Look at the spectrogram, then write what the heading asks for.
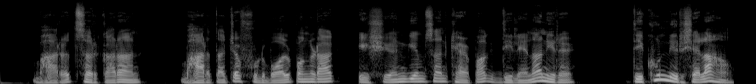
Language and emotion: Goan Konkani, sad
